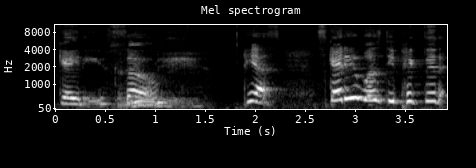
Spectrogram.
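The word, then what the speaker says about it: Skaði: of cool it is cool but um it's pronounced skatey so yes skedy was depicted as a joatin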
